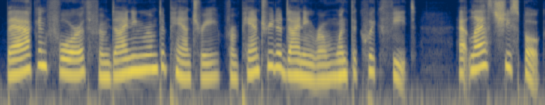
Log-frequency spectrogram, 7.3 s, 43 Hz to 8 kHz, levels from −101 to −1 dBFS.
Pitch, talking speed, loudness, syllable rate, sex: 210 Hz, 175 wpm, -19 LUFS, 4.0 syllables/s, female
